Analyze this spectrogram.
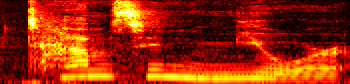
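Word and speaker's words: Tamsyn Muir: be Harrow the Ninth by Tamson Mure. I was reliably informed that that's how you pronounce the author's name, so I definitely butchered it not once, but twice last month.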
